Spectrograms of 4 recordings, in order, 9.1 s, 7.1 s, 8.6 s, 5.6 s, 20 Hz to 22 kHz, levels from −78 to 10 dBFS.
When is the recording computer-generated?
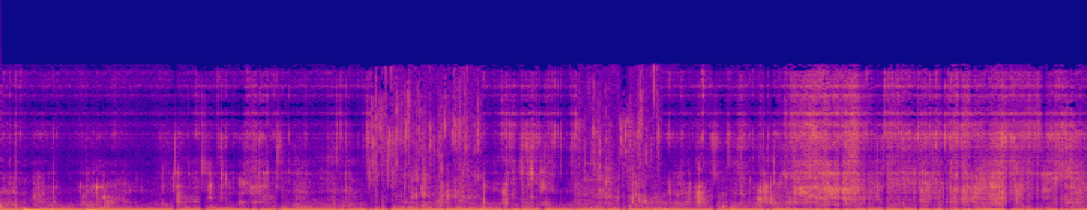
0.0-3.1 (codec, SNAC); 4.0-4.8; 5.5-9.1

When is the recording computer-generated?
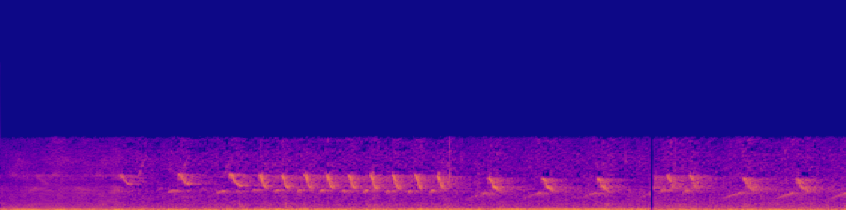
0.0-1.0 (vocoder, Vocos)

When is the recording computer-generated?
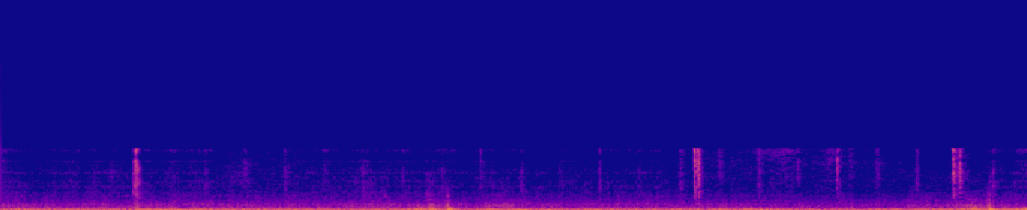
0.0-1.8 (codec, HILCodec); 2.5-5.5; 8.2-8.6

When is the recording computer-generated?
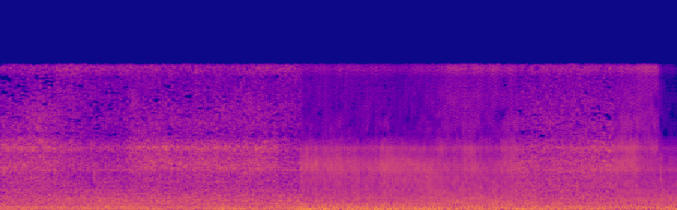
2.5-4.3 (vocoder, Vocos); 5.1-5.6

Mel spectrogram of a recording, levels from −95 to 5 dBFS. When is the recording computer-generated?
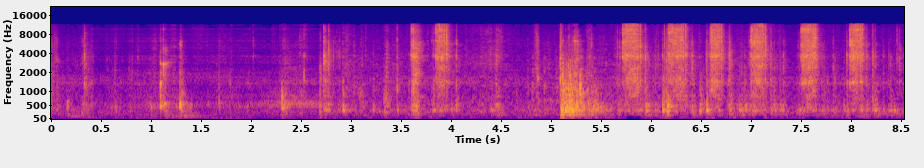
0.4-2.7 (codec, SNAC)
